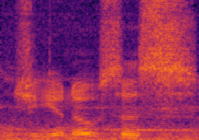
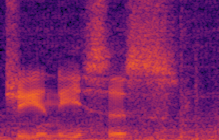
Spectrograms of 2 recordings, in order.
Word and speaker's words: Geonosis: is in hive on geonosis i'm glad i learned how to pronounce it because i remember in the complete saga playthrough i kept calling it geonesis oh well whatever it's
